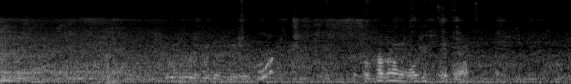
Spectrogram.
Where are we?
in a residential area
